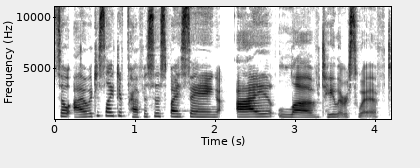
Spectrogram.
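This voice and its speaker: In a very clean recording with a silent background, a woman with an American accent speaks at a fairly slow pace in a high pitch, her raised, projected voice bright and sharp in tone, with fairly even intonation. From Pacific Northwest, US (near Seattle). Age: 20s. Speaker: podcast co-host, college student. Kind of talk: casual chat.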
